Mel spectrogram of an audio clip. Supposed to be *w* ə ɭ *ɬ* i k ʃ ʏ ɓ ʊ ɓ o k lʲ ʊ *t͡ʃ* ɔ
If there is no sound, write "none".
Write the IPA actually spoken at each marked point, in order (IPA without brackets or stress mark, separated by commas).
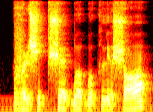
v, ʃ, ʃ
